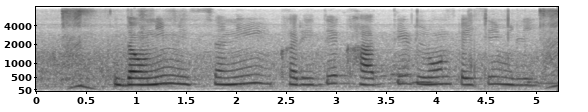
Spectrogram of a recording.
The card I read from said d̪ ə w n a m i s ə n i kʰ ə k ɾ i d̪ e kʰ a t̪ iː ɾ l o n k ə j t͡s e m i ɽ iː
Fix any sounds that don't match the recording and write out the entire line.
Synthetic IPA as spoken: d̪ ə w n i m i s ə n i kʰ ə ɾ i d̪ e kʰ a t̪ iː ɾ l o n k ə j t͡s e m i l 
